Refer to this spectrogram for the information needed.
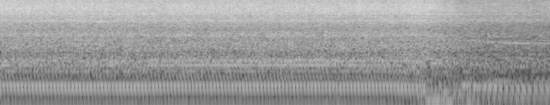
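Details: Briggs and Stratton V-twin with Nikki carburetor, after cleaning the emulsion tubes and carburetor to fix surging: loud, steady putter holding even speed without hunting, then settling lower. Normal, stable idle.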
